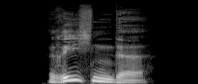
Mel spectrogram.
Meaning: inflection of riechend: 1. strong/mixed nominative/accusative feminine singular 2. strong nominative/accusative plural 3. weak nominative all-gender singular
- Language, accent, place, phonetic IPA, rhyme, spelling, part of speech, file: German, Germany, Berlin, [ˈʁiːçn̩də], -iːçn̩də, riechende, adjective, De-riechende.ogg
